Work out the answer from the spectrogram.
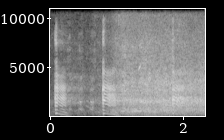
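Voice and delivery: high, laughing chimp hoots. Pretend. Chimp noises while holding hands.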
